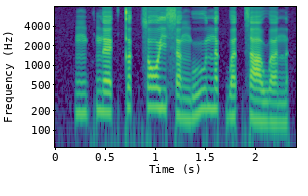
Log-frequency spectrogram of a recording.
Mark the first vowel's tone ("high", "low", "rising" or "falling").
rising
